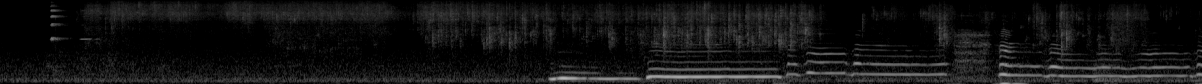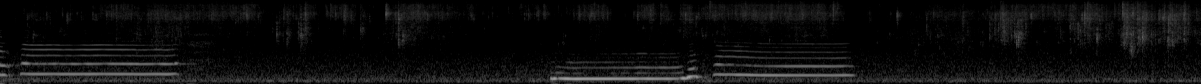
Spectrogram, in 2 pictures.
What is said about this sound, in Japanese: よし、洗い終わった。流すから念のため目をつむっててね。君の方にまで水や泡が跳ねちゃうかもしれないし。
